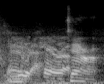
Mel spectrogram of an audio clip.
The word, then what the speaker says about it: Tara: And on the bench, Eric Tovenin, Kenny DeMarcus, Kasper Kusik, Nikissa Kessis, Akiat Pratt, and Tia Tarea. – Tara. Tia Tara. One syllable.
